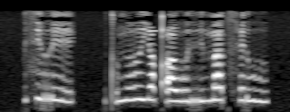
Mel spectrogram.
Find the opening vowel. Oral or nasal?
oral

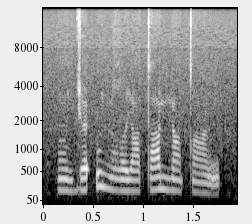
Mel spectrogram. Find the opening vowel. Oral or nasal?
nasal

